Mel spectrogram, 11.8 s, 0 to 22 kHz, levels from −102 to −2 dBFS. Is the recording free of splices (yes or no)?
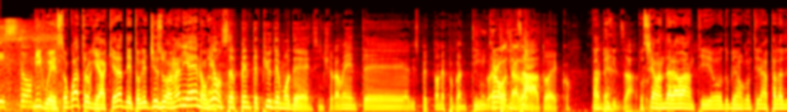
no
